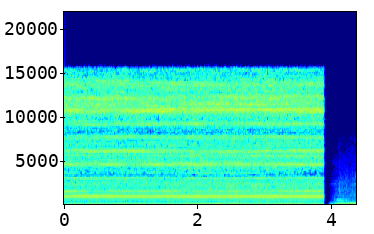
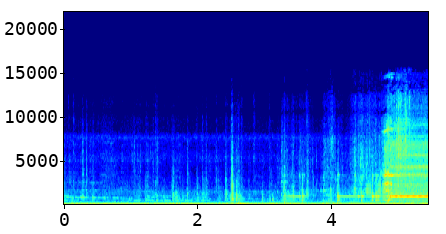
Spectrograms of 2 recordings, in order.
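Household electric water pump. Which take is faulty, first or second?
first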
